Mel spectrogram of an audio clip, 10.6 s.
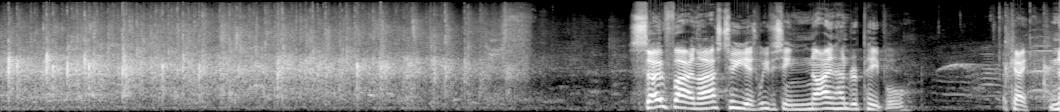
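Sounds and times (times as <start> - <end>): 
people cheering: 0.0 - 5.3, 9.4 - 10.5
church audience applause: 0.0 - 5.4, 10.0 - 10.5
speech: 6.4 - 9.2, 10.0 - 10.5.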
